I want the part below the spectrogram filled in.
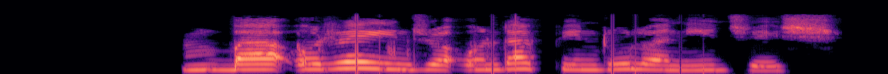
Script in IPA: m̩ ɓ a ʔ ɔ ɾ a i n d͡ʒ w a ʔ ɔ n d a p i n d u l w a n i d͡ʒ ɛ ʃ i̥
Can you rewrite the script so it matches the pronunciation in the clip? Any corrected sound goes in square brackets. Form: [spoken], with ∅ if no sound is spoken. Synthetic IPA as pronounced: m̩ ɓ a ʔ ɔ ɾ [ɛ] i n d͡ʒ w a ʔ ɔ n d a p i n d u l w a n i d͡ʒ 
